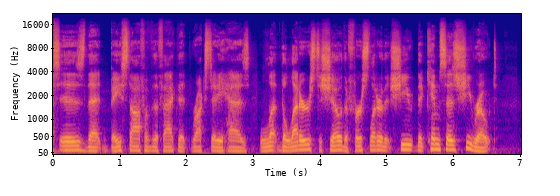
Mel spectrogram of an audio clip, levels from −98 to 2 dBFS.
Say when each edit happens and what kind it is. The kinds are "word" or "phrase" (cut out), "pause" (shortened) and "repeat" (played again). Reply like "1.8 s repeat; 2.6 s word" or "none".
3.0 s pause; 5.4 s word

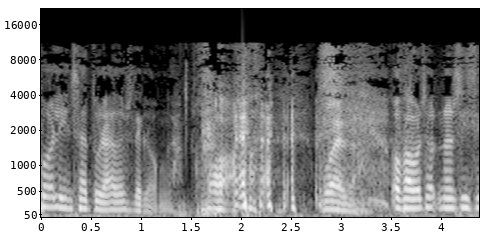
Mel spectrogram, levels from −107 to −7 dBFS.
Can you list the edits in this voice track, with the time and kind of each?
1.0 s word

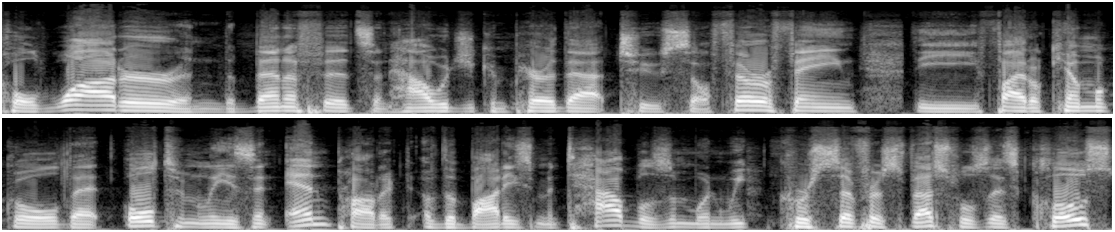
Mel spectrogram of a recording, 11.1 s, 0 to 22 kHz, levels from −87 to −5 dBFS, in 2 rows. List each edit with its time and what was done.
4.5 s pause; 9.3 s word

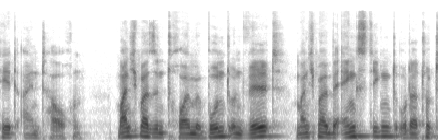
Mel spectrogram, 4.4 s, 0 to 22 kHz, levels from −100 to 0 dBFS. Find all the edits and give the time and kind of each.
1.1 s pause

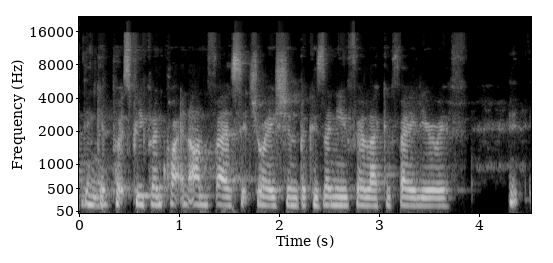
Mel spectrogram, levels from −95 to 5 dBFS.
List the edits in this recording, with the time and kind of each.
none

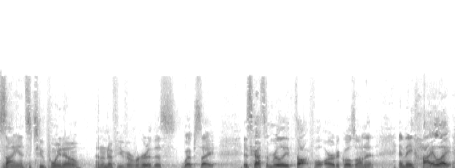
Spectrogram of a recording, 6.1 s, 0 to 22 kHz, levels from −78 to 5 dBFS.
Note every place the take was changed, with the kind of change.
none

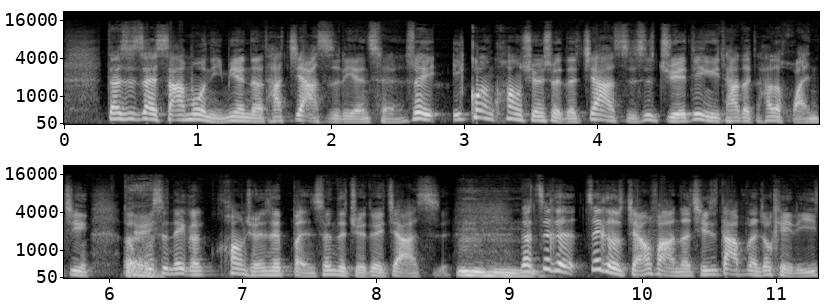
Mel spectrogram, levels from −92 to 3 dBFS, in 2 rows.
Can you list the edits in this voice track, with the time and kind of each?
5.2 s word

